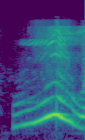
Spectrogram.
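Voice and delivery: loud swooping woo; drawn-out loud whoosh noise; imitated hair whoosh. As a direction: make a playful swoosh sound. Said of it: "where hers just says".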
